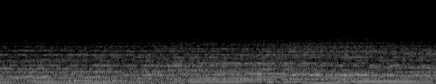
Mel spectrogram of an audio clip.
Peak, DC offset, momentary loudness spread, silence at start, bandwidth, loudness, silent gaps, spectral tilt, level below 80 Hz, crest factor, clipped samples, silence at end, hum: -24 dBFS; under 0.1%; 3 LU; 0 s; 7.8 kHz; -38 LUFS; none; -8.5 dB/octave; -48 dBFS; 14 dB; under 0.1%; 0 s; none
